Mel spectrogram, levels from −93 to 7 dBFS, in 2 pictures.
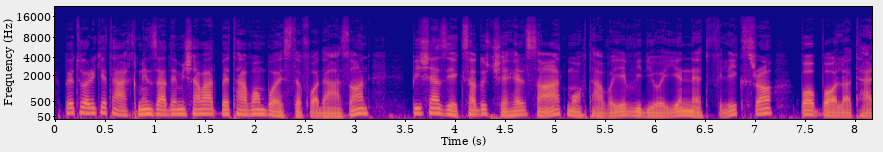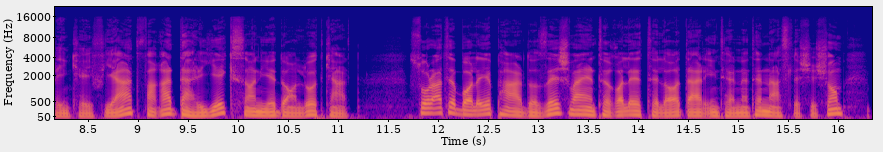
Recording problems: none

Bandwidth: 16 kHz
